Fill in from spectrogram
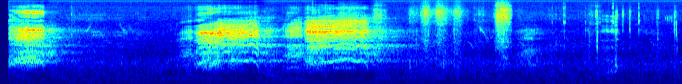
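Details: Captive macaw at the Welsh Mountain Zoo in Wales, heard alongside a noisy parrot: loud, harsh, raspy screeches, three long ones within the first three seconds, then shorter scattered cries.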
